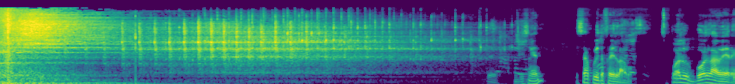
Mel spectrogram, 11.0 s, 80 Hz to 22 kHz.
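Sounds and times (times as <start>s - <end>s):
rapid ticking: 1.6s - 8.0s.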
